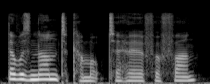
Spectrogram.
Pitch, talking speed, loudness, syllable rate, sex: 195 Hz, 285 wpm, -17 LUFS, 5.9 syllables/s, female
